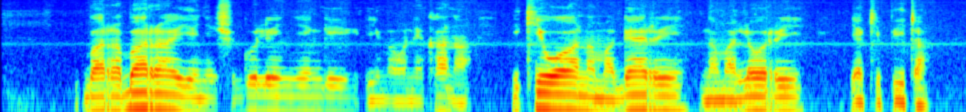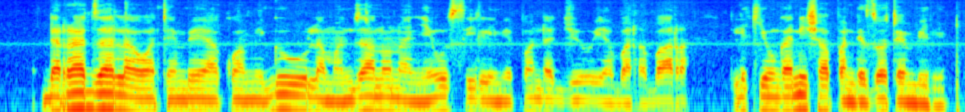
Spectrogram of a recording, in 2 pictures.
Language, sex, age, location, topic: Swahili, female, 36-49, Nairobi, government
